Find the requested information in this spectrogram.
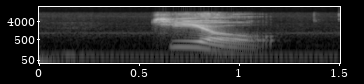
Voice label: "jiu", Chinese

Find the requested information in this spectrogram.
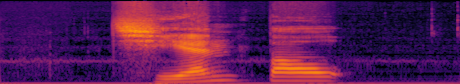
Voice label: "qianbao", Chinese

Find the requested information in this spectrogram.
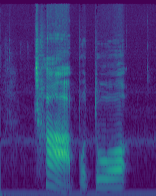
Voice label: "chabuduo", Chinese; 差 不 多; nearly; idiomatic expression; Chinese lessons

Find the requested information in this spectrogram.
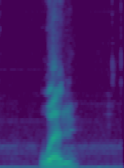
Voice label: "wen", Chinese

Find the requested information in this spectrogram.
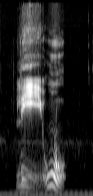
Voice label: "liwu", Chinese

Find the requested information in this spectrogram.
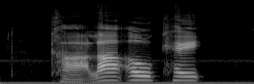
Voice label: "kalaok", Chinese

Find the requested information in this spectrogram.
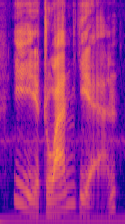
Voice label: "yizhuanyan", Chinese

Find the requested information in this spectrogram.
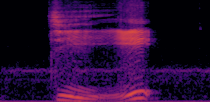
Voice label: "ji", Chinese

